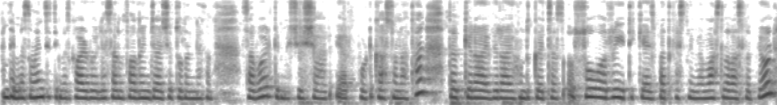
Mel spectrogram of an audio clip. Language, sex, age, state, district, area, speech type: Kashmiri, female, 18-30, Jammu and Kashmir, Baramulla, rural, spontaneous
